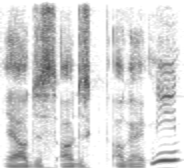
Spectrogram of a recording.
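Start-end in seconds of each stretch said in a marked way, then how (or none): 1.4-1.8 squeaky high-pitched meep; high meep buzzer. Acted. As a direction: chirp it like a buzzer. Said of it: "That's my buzzer".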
